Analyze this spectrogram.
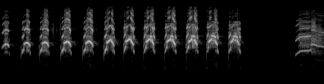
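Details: Osprey at nest #1 in the Satakunta region of Western Finland on 5 August 2024, as an elder chick attacks a younger chick during fish delivery; a dozen sharp chirps in quick succession, then a pause and a longer harsh note.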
